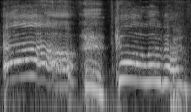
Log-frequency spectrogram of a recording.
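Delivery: high, sobbing mock praise; mock crying. Real, not acted. Host teasing Carl after his film: high mock sobbing. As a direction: pretend to weep with emotion, high.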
